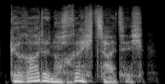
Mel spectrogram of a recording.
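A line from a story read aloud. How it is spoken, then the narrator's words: Panting. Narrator (German): keuchte Matti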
